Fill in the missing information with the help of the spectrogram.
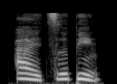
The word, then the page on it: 艾滋病: ài zī bìng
